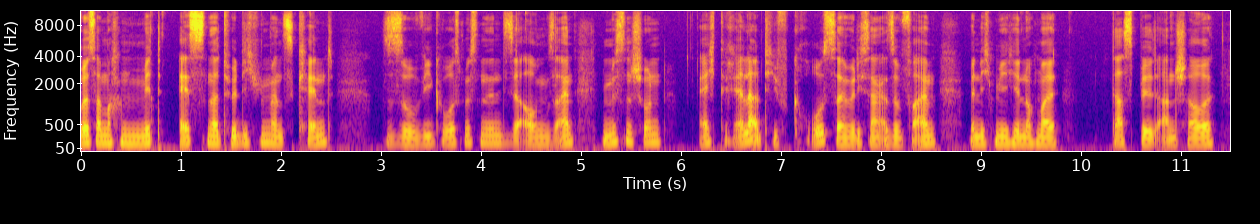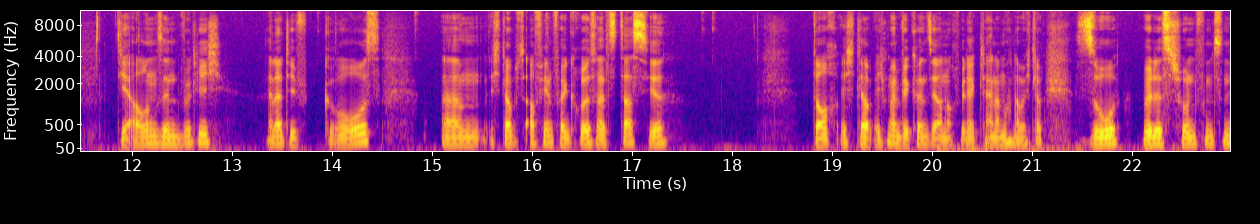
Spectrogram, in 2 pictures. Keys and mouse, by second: 0.7 s, 4.3 click, 4.9-6.6 middle drag, 15.3 middle click, 16.0 KP_1, 17.0 s, 17.7 click, 20.9 click.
